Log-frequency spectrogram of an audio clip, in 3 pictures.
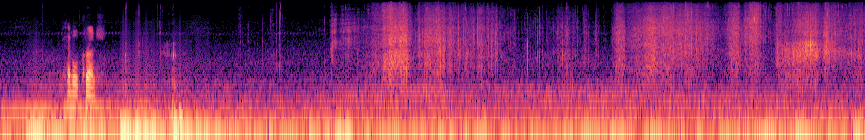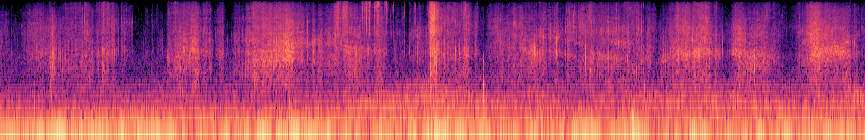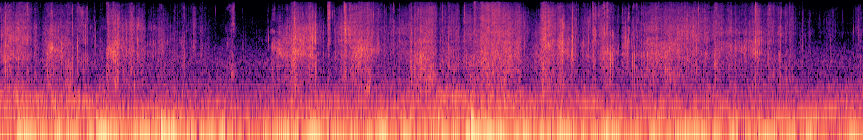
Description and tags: pebble crunch
nature, mono, field-recording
